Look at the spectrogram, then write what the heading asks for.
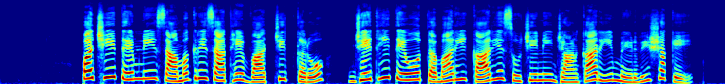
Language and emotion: Gujarati, neutral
